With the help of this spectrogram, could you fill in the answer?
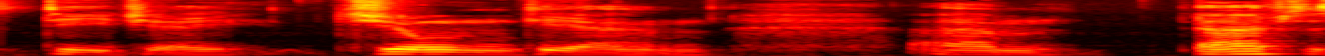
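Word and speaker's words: Zhongdian: d i a n with the Zed H pronounced a little bit more like a DJ um that's not a pop record player but a a letters DJ Jong Dian um I have to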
